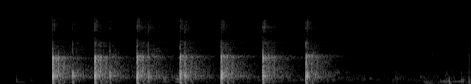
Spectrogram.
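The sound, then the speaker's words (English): A single person claps their hands seven times in a steady, even rhythm, each clap sharp and crisp with a short ringing tail, followed by near silence. This is the way women in Zimbabwe clap to say thank you. “The women, when they clap and say thank you, it's this way.”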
